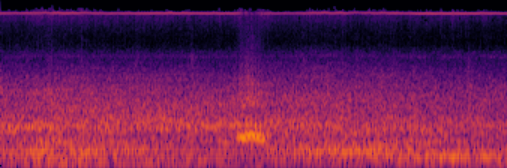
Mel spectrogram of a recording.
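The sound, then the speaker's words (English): A truck drives by with a steady, heavy low-pitched rumble that swells briefly midway and then settles back into a continuous engine drone. “And that truck get by.”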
